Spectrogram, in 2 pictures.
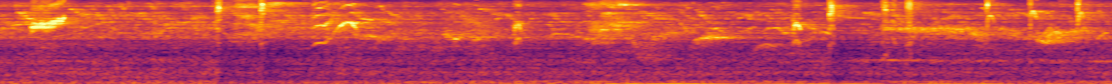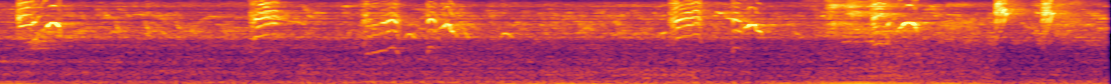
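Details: Lure song of an olive-backed sunbird for stirring captive birds to sing: thin high chirps, short sweeping whistles and sharp ticks in irregular bursts, with brief gaps and steady faint hiss.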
